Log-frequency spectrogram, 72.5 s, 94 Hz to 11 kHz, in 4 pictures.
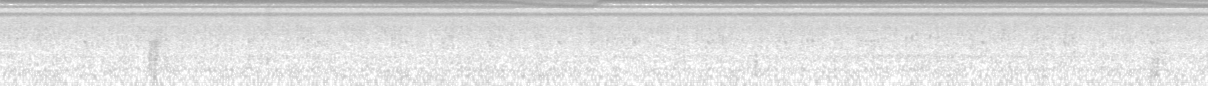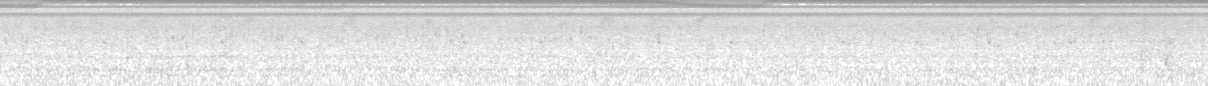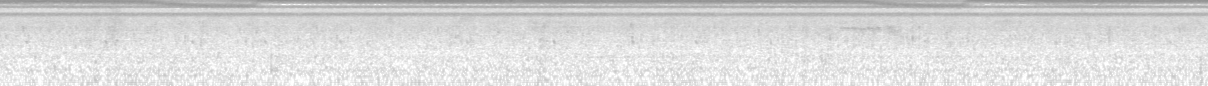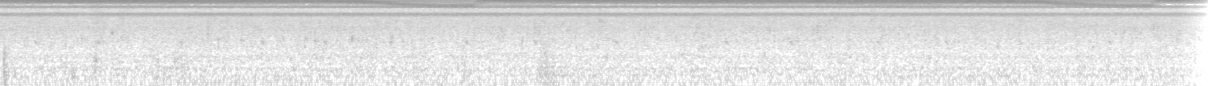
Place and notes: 永興路後段橋前, Puli, Taiwan - Evacuation preparations
Take refuge。
Zoon H2n (XY+MZ) (2015/08/30 002), CHEN, SHENG-WEN, 陳聖文
Nantou County, Taiwan, 30 August 2015, 14:30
